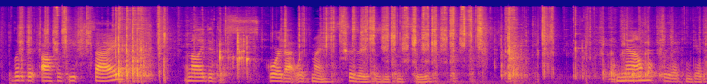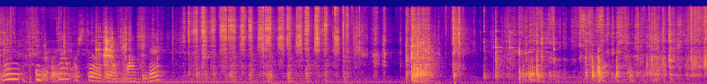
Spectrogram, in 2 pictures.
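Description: Stiff paper rustles and crinkles as it is handled.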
